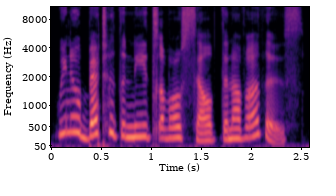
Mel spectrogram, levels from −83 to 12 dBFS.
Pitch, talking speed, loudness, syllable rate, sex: 250 Hz, 230 wpm, -21 LUFS, 5.9 syllables/s, female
